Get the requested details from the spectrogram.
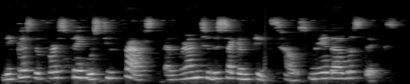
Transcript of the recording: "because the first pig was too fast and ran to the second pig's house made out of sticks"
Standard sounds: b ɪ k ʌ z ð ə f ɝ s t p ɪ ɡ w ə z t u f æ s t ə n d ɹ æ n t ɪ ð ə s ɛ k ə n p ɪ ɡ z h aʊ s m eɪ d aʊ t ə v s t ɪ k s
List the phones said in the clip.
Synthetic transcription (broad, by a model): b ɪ k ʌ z ð ə f ɝ s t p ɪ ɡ w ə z t u f æ s t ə n ɹ æ n t ɪ ð ə s ɛ k ə n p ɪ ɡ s h aʊ s m eɪ d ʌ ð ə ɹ s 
